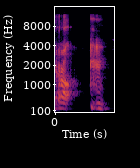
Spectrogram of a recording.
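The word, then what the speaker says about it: ر: Ro, nah ini salah ini ro. Ini di sini tulisnya ra, ya. Ro, bacanya tuh ro.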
